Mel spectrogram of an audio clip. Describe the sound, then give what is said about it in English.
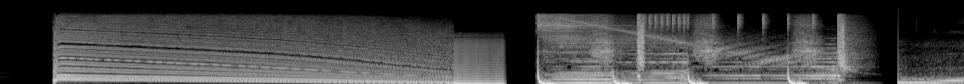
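Amplified car engine noise: a loud harmonic engine tone that slowly falls in pitch for about four seconds, then after a brief break, choppy bursts of revving with pitch sweeps, ending abruptly. “with all the amplified car noises”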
